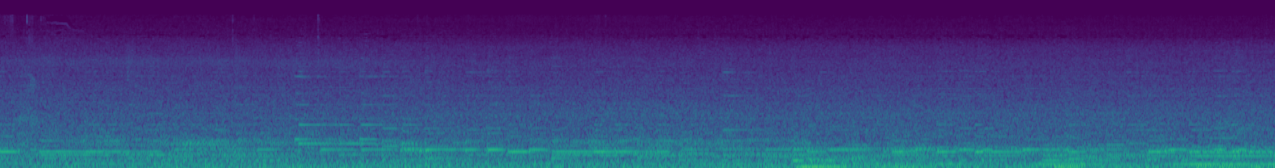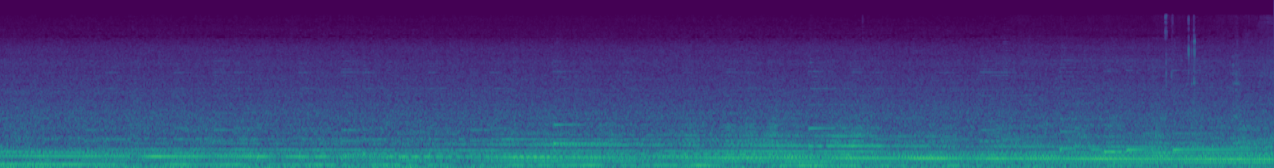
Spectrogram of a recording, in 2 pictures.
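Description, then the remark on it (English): A helicopter drones steadily overhead at Disney World, its low engine rumble holding at an even, fairly loud level throughout with a broad wash of noise and no voices. “Got that ambient sound of the chopper flying overhead.”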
